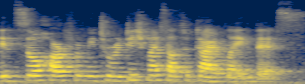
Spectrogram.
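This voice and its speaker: There is audible room echo and noticeable background noise. A woman with a Ukrainian accent speaks at a medium pitch. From Ukraine. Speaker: vlogger. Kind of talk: casual chat.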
